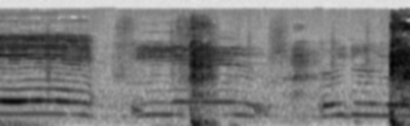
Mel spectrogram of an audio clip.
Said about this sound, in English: He is yelling into his bowl from his watermelon, if anybody wants to know what that is.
